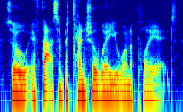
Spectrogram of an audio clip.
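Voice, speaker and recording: A man with a mid-pitched voice talks casually through a script as its director. He thinks aloud, halting and repeating words while he works out his explanation. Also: fairly even intonation, a little mellow. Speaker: audio drama writer and director hosting a livestream.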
